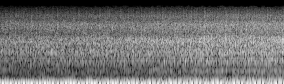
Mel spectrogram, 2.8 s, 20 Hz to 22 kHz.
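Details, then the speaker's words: K24A-swapped EM2 Honda Civic coupe after installing Drag Cartel drop-in cams, new injectors and a valve lash adjustment: steady even idle, smooth low rumble, no ticking or knocking; healthy. "running nice or any valve cover looks good from the front. How's it look in the back? Looks good."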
